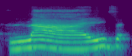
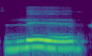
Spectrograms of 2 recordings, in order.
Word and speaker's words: live: is smaller than little this can either be live l-i-d-e-i uh long or it can be live where the eye is short i don't know because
